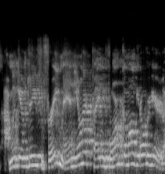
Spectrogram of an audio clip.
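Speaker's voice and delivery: high, fast, eager coaxing; coaxing a shy kid. Retold or imitated. Man offering a timid boy free baits, high eager coaxing. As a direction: win over a shy boy, quick and bright.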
